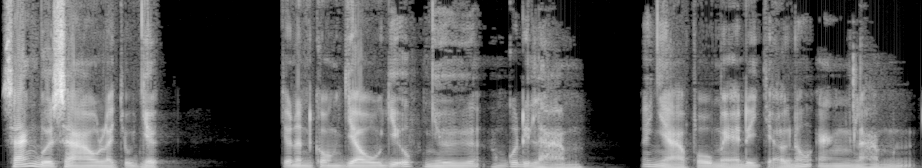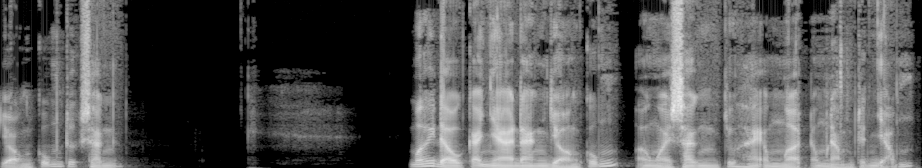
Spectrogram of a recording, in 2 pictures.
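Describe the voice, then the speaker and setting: A man's voice: deep voice, normal speed, warm tone, no echo, clean studio sound. A man with a Southern Vietnamese accent narrating a ghost story in a conversational way with dramatic asides. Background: faint music.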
